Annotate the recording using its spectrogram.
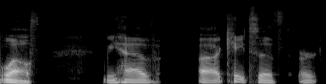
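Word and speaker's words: Cait Sith: we we have uh Kate Sith or Kai I don't know how to pronounce his name from Final Fantasy everybody pronounce it Kate Sith they say it they say Kate Sith in the game so do they great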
